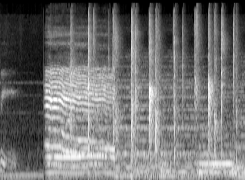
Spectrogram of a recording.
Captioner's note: clapping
